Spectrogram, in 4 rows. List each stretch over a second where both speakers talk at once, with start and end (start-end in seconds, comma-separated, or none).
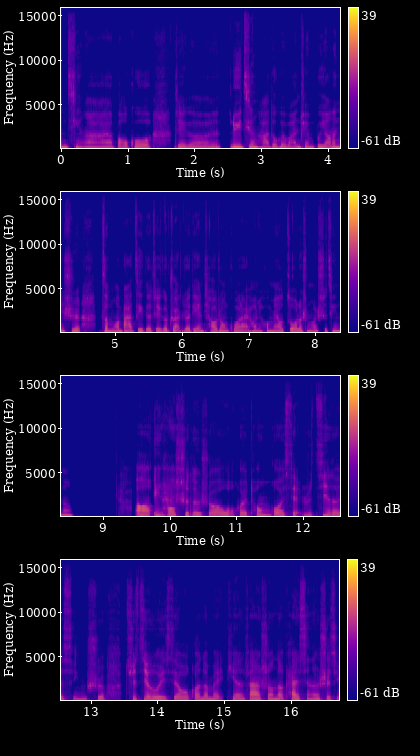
none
